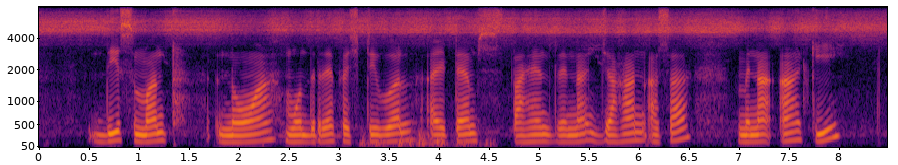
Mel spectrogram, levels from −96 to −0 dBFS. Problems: constant background noise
